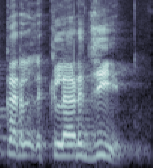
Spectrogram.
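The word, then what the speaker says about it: clergy: ज्यादा नहीं लगाना है, हमें अगर प्रोनाउंसिएशन याद नहीं हो रहा तो सिंपल याद रख लो, क्लर्जी। ठीक है, क्लर्जी याद रख लो, या फिर क्लरी बोलते हैं वैसे तो।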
